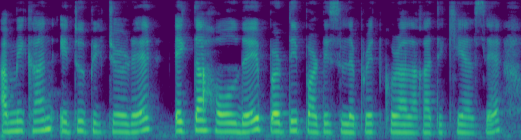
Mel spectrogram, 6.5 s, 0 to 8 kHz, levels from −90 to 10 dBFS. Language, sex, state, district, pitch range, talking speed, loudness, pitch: Nagamese, female, Nagaland, Dimapur, 175-205 Hz, 110 wpm, -20 LUFS, 185 Hz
